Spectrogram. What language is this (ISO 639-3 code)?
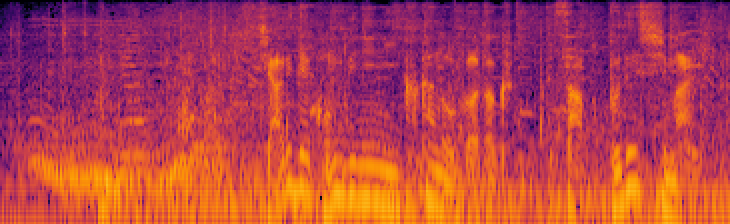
jpn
